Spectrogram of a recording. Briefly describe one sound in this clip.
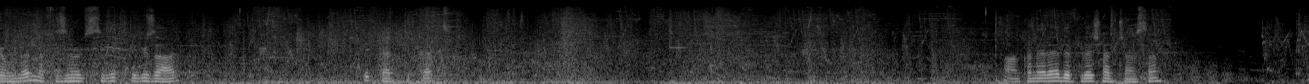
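Spell effects whoosh and crackle in a fast battle game.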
